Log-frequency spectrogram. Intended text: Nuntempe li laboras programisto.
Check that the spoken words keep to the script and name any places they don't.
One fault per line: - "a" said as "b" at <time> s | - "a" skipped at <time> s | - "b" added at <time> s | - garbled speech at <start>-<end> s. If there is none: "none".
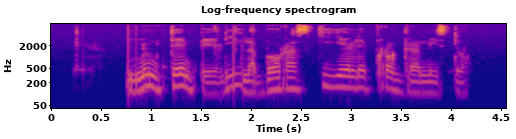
- "kiel" added at 2.7 s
